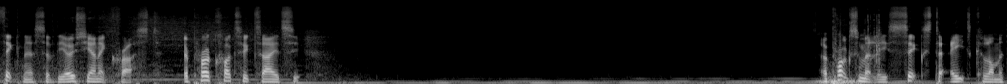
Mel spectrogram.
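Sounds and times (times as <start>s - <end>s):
low bass drone: 1.4s - 9.9s.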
